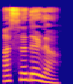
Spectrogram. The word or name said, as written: ಅಸ್ಥೂಲ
